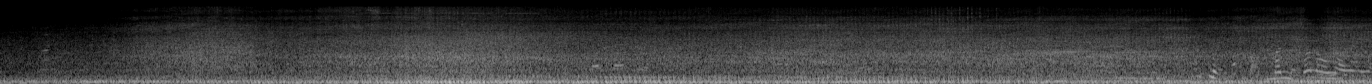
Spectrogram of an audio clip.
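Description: Motorbike engines hum as scooters pass close by.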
